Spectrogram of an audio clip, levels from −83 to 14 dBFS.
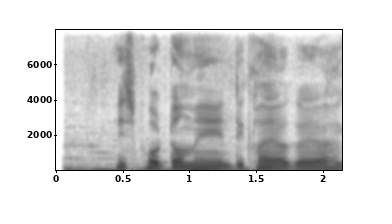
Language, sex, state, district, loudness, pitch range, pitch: Hindi, male, Haryana, Charkhi Dadri, -16 LUFS, 155-165 Hz, 155 Hz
